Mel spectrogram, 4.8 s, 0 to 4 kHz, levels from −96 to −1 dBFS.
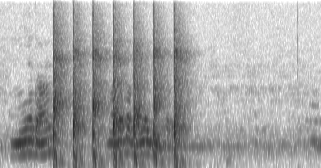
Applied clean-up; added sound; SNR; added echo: none; Knock; -3 dB; reverberation time 0.3 s.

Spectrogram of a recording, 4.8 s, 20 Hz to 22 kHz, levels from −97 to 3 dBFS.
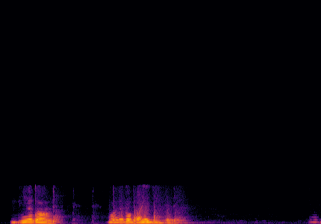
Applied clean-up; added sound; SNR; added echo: neural mask model DeepFilterNet 3.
